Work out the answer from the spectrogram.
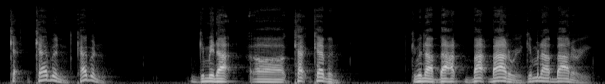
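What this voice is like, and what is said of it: Poorly done put-on accent. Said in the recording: “I'm doing a terrible accent.”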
